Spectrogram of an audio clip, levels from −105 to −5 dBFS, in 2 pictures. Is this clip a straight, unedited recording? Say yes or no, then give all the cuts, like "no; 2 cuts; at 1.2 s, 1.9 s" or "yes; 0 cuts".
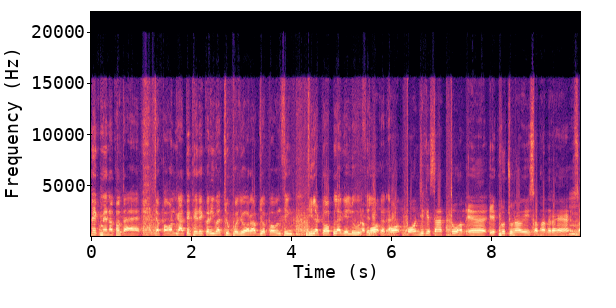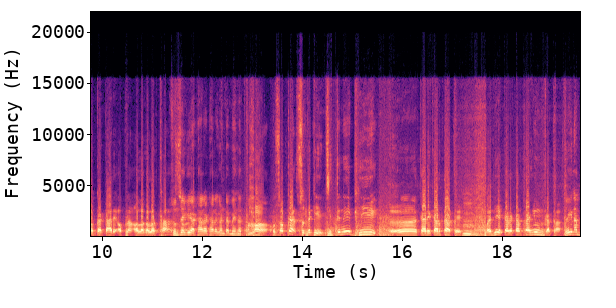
yes; 0 cuts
